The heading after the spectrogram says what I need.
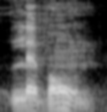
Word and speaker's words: Levon: I'm calling it see I would pronounce this levonne Levon because I'll tell you why because see Levon the meaning of the name means lion and where does it originate from from Armenian you see that I'm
